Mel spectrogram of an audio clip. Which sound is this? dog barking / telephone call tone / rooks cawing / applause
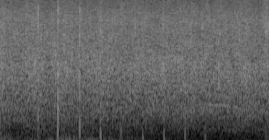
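applause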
